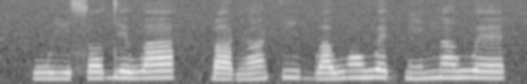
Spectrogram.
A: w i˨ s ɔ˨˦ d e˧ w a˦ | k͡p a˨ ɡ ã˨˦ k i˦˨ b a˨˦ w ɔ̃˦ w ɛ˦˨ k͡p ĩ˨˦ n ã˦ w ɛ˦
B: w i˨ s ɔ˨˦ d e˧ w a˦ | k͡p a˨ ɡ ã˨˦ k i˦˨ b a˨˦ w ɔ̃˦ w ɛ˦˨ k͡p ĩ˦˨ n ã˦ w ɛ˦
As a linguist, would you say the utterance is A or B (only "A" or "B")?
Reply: A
